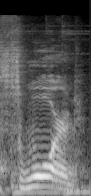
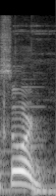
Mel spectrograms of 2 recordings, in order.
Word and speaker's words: sword: Okay, I'm gonna go with a sword. Okay, the W is silent. Okay, here we go. What? That's where that went. Not a sword.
